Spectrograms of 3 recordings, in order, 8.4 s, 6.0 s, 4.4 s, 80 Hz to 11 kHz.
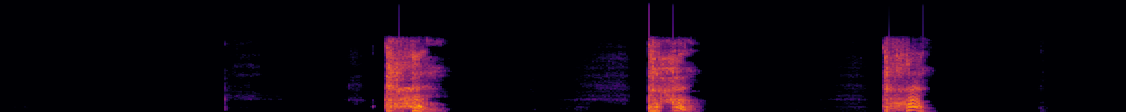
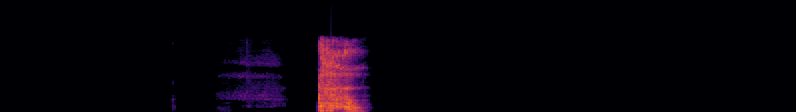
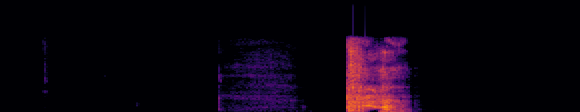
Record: three_cough_length: 8.4 s
three_cough_amplitude: 29640
three_cough_signal_mean_std_ratio: 0.26
exhalation_length: 6.0 s
exhalation_amplitude: 28455
exhalation_signal_mean_std_ratio: 0.18
cough_length: 4.4 s
cough_amplitude: 27354
cough_signal_mean_std_ratio: 0.24
survey_phase: beta (2021-08-13 to 2022-03-07)
age: 65+
gender: Male
wearing_mask: 'No'
symptom_none: true
smoker_status: Ex-smoker
respiratory_condition_asthma: false
respiratory_condition_other: false
recruitment_source: REACT
submission_delay: 2 days
covid_test_result: Negative
covid_test_method: RT-qPCR
influenza_a_test_result: Negative
influenza_b_test_result: Negative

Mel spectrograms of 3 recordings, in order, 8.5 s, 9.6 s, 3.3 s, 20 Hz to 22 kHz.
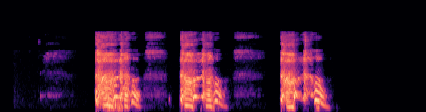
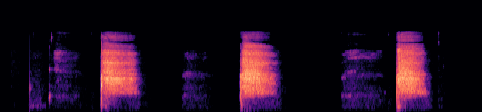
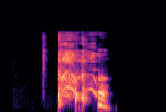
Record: three_cough_length: 8.5 s
three_cough_amplitude: 32343
three_cough_signal_mean_std_ratio: 0.44
exhalation_length: 9.6 s
exhalation_amplitude: 29741
exhalation_signal_mean_std_ratio: 0.33
cough_length: 3.3 s
cough_amplitude: 29725
cough_signal_mean_std_ratio: 0.41
survey_phase: alpha (2021-03-01 to 2021-08-12)
age: 18-44
gender: Female
wearing_mask: 'No'
symptom_fatigue: true
symptom_change_to_sense_of_smell_or_taste: true
symptom_loss_of_taste: true
smoker_status: Ex-smoker
respiratory_condition_asthma: false
respiratory_condition_other: false
recruitment_source: Test and Trace
submission_delay: 1 day
covid_test_result: Positive
covid_test_method: RT-qPCR
covid_ct_value: 13.3
covid_ct_gene: ORF1ab gene
covid_ct_mean: 13.7
covid_viral_load: 32000000 copies/ml
covid_viral_load_category: High viral load (>1M copies/ml)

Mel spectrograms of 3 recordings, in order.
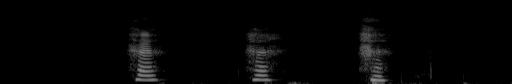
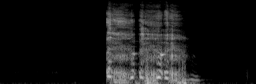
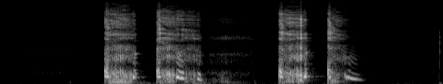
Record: exhalation_length: 5.1 s
exhalation_amplitude: 2402
exhalation_signal_mean_std_ratio: 0.34
cough_length: 2.6 s
cough_amplitude: 16859
cough_signal_mean_std_ratio: 0.46
three_cough_length: 4.4 s
three_cough_amplitude: 32767
three_cough_signal_mean_std_ratio: 0.4
survey_phase: alpha (2021-03-01 to 2021-08-12)
age: 18-44
gender: Female
wearing_mask: 'No'
symptom_cough_any: true
symptom_new_continuous_cough: true
symptom_fatigue: true
symptom_headache: true
symptom_change_to_sense_of_smell_or_taste: true
symptom_loss_of_taste: true
symptom_onset: 3 days
smoker_status: Ex-smoker
respiratory_condition_asthma: false
respiratory_condition_other: false
recruitment_source: Test and Trace
submission_delay: 1 day
covid_test_result: Positive
covid_test_method: RT-qPCR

